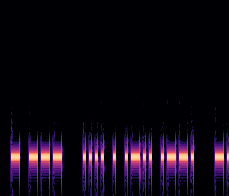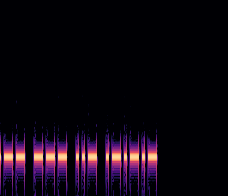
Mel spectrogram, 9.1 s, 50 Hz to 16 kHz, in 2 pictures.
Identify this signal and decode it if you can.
Morse code, heard as a keyed tone, about 20 wpm, 700 Hz. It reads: TO HELP YOU.
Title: Sentences with 4-Word Phrases - 20wpm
